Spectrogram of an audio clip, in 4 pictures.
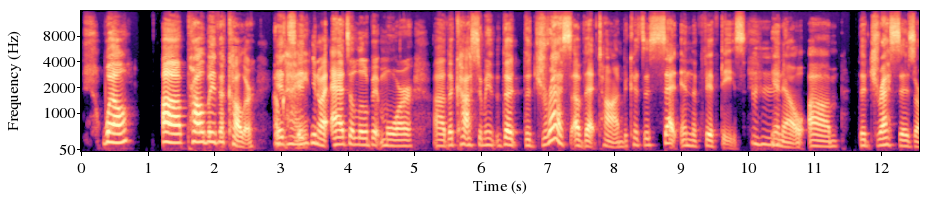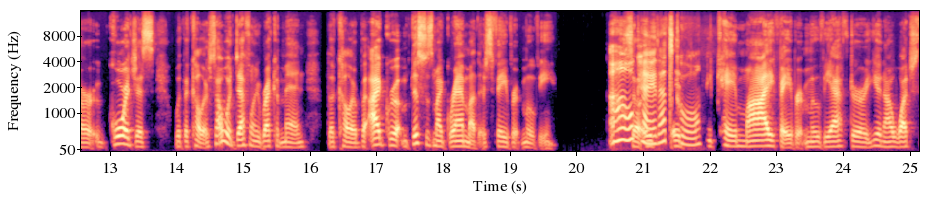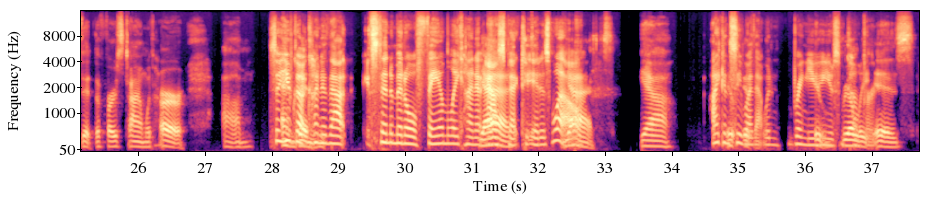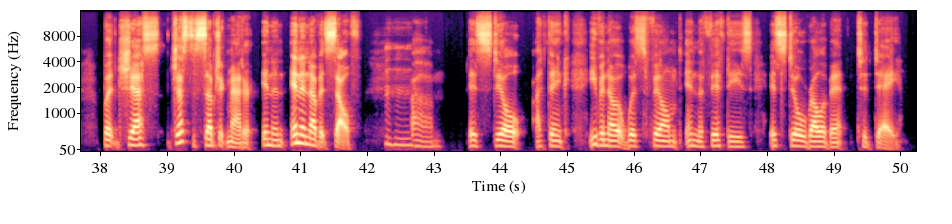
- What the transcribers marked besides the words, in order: tapping; stressed: "my"; other background noise
- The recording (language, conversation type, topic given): English, unstructured, What comfort movies do you rewatch when you need a lift?
- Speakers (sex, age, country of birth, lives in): female, 50-54, United States, United States; female, 65-69, United States, United States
